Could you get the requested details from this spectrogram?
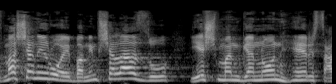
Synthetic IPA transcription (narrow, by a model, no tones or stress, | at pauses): zmaʃeaniɾo̞e̞bamemʃalaːzu | jeʃmanɡano̞nɦeɾesa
